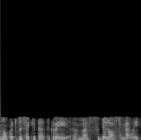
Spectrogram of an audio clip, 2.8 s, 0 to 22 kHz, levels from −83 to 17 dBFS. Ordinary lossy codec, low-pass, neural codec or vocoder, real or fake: MP3, 24 kbps; 3.6 kHz; codec, 44.1 kHz, 3.4 kbps, Pupu-Codec; fake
